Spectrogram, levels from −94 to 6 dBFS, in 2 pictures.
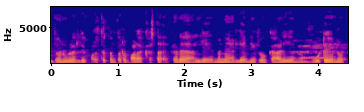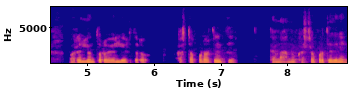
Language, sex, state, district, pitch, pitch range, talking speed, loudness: Kannada, male, Karnataka, Bellary, 100 Hz, 100-105 Hz, 140 wpm, -29 LUFS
